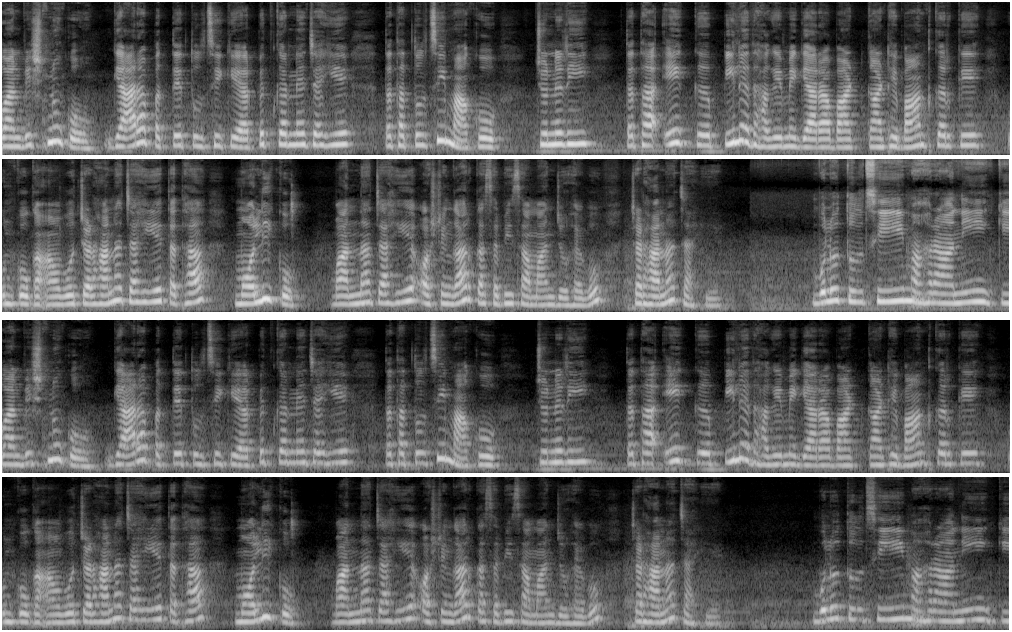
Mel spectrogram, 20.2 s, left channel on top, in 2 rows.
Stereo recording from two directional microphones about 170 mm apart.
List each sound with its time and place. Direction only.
0.0 s a woman's voice: 30° left (ahead or behind)
18.3 s speech: 30° left (ahead or behind)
